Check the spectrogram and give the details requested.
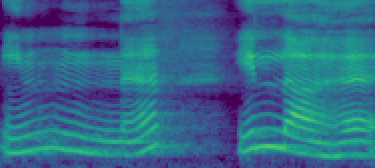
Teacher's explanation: சத்து செய்யப்பட்ட நூன் வந்திருக்காமா. இதை நம்ம என்ன செய்யணும், நல்லா அழுத்தி உச்சரிக்கணும். இன் அப்படின்னு சொல்லிட்டு இன்ன இல்லாஹ, இந்த பாருங்கள் லாமுக்கு மேலே சத்து வந்துருக்கா, இந்த நூனை கொண்டு வந்து இந்த லாமில் ஜாயின் பண்ணணும்.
